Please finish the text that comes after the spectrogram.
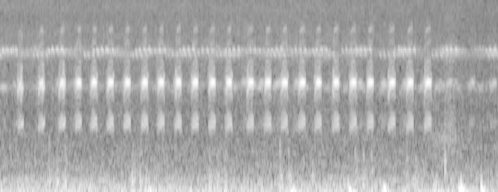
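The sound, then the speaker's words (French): Frogs croak during their breeding season in a rapid, steady pulsing chorus, a dense repeated trill running through the whole stretch, with a low rumble of outdoor background beneath and no voices. “nous allons à la rencontre des amphibiens pendant leur période de reproduction et nous effectuons un comptage”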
